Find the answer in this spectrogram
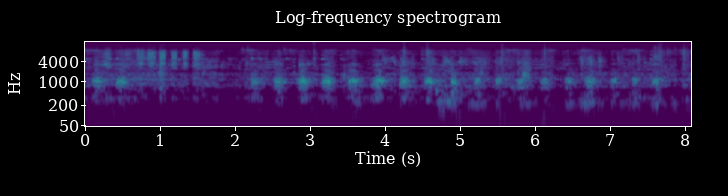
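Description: A bird calling in a steady series of short, evenly spaced chirps, about three or four a second.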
